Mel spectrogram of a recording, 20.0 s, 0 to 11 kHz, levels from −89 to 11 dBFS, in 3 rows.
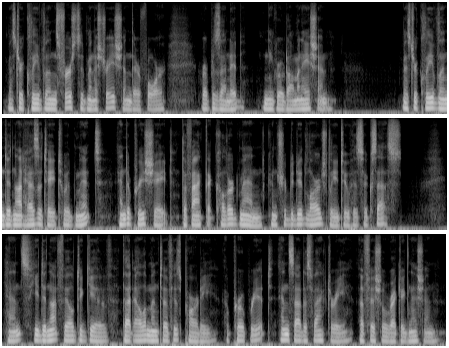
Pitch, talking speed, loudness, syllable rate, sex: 105 Hz, 130 wpm, -20 LUFS, 5.6 syllables/s, male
